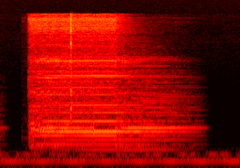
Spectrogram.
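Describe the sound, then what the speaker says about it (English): An electronic alarm buzzer sounds one pulse, a bright harsh tone that starts abruptly, holds for about a second, then fades smoothly away over a low steady hum. "even if I turn off the alarm mid-pulse, it finishes its current pulse and doesn't just cut off suddenly"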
